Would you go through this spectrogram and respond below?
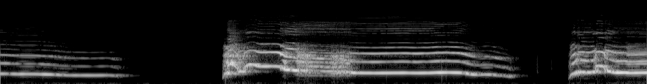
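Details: Female Alaskan Malamute relaxing on a couch, howling in long, rich tones; a falling howl ends, then after a pause a wavering, sustained howl slides down over three seconds before another begins.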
